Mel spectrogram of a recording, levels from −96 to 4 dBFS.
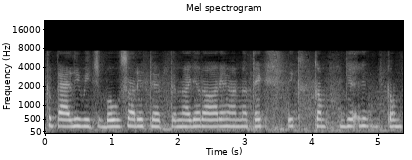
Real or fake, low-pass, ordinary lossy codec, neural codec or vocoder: fake; none; none; codec, 16 kHz, 1.1 kbps, Voila-Tokenizer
